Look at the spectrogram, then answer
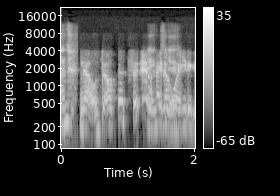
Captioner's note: laughs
